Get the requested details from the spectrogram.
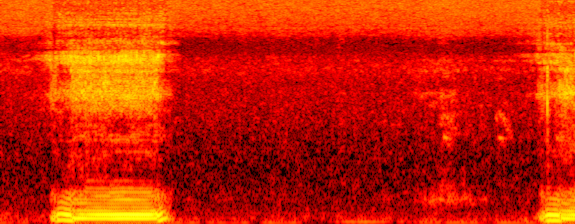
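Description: A Rottweiler snores loudly, a deep rattling rumble on each breath with quiet pauses between.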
